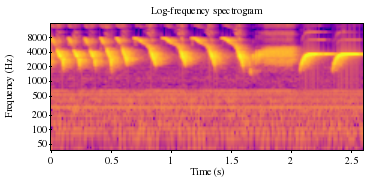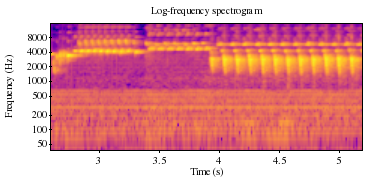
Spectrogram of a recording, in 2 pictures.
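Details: Canary in full song, meant to set other canaries singing: quick descending swoops repeated rapidly, then a few rising whistles, a high bell-like trill and a steady rapid chatter to the end.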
